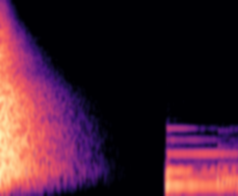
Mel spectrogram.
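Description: A single gunshot sound effect: one loud, sudden crack whose echoing tail dies away over about a second. Music with held chords starts near the end.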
